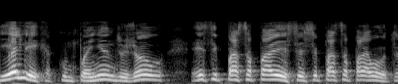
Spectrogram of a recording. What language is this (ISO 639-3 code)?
por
